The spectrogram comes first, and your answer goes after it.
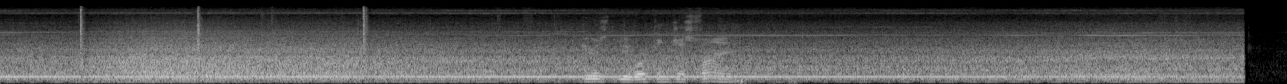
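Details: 1973 Whirlpool 6,000 BTU air conditioner after replacing its failing capacitor with a new Dayton 15/3 µF 370 V unit, run on low fan: steady low hum, even fan rush, no clicking; the old capacitor made the compressor hesitate, now it starts stronger.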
